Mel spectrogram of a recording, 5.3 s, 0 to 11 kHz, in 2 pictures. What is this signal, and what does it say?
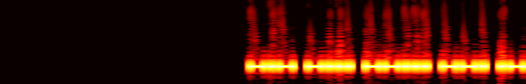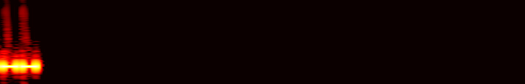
Morse code, heard as a keyed tone, about 49 wpm, 700 Hz. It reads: KB7GJ
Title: USA Call Signs - 5 Characters - Repeated 3x - 50wpm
